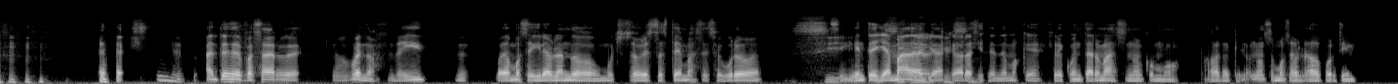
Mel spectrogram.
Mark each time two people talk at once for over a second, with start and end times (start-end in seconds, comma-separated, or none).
8.3-9.8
